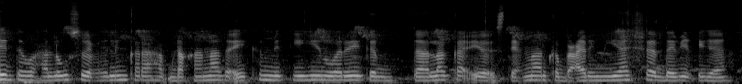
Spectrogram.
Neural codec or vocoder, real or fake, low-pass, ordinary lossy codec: vocoder, 44.1 kHz, 128 mel bands every 256 samples, BigVGAN v2; fake; none; none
